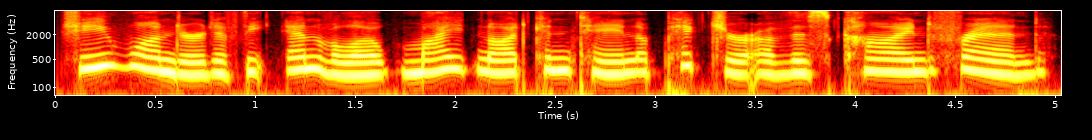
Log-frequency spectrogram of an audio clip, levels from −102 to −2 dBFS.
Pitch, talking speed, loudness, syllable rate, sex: 240 Hz, 165 wpm, -14 LUFS, 4.6 syllables/s, female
